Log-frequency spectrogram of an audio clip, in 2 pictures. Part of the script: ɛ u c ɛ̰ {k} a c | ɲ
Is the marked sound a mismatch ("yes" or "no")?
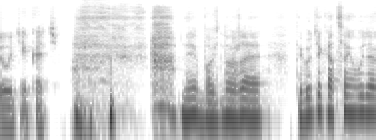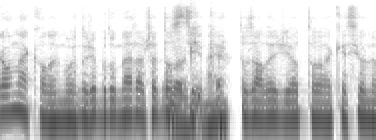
no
